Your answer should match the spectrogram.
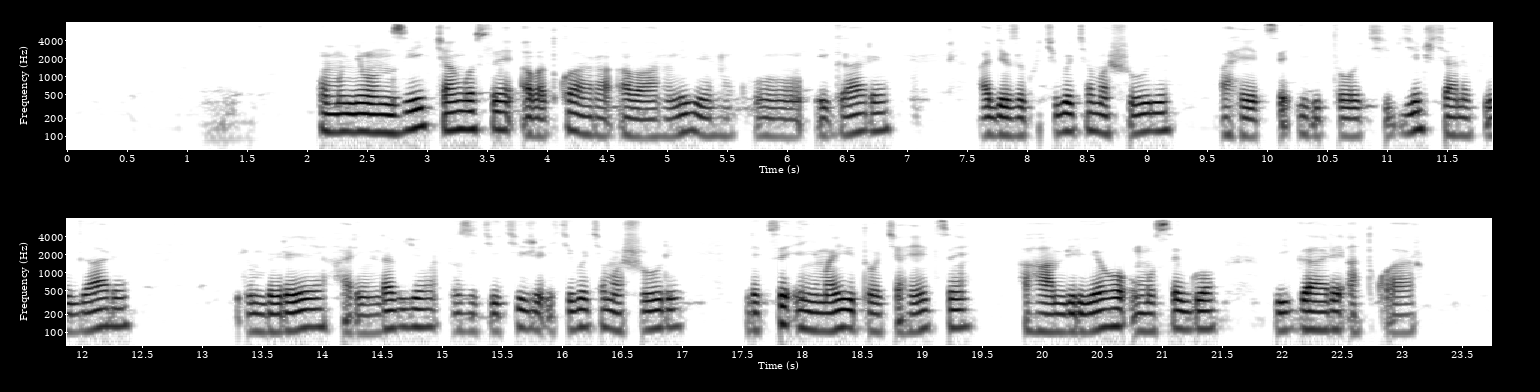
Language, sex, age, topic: Kinyarwanda, male, 25-35, finance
